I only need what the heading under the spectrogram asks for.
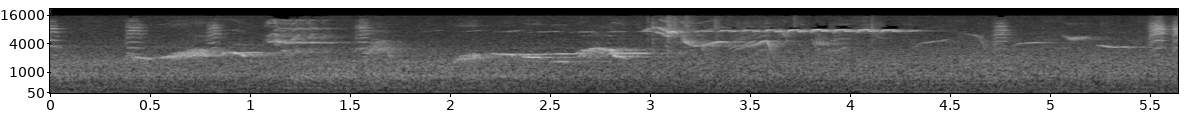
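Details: Recently fledged tit chicks in May, just out of the nest and hungry between flights, give quick, high, thin chirps and short buzzy notes overlapping in a busy stream, over steady outdoor hiss.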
